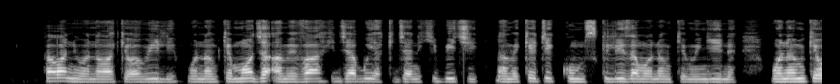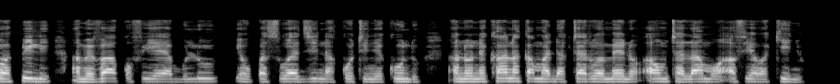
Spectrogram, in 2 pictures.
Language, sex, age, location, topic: Swahili, male, 18-24, Kisumu, health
